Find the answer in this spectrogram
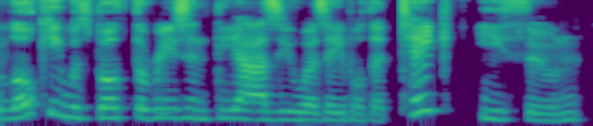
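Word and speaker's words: Þjazi: Okay, it's a thorn. J-A-Z-I. – There we go. Pronounced Thiazi.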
